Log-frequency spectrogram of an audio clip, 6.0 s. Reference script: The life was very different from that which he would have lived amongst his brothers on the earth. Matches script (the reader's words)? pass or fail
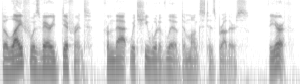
fail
